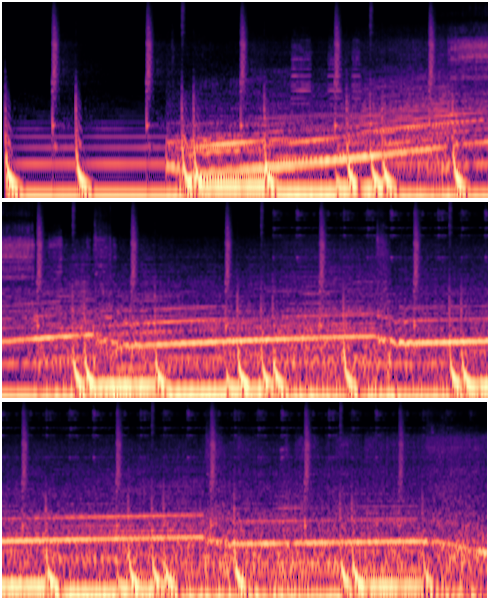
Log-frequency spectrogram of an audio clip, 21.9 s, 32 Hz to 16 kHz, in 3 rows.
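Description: A Honda Prelude Turbo races a Lexus with a swapped 4.3 3UZ V8 engine. Loud engines climb through repeated rising sweeps, each cut by brief gear-change dips, with tire noise underneath and no talk.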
